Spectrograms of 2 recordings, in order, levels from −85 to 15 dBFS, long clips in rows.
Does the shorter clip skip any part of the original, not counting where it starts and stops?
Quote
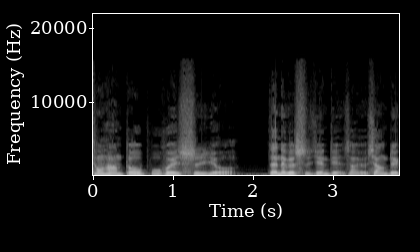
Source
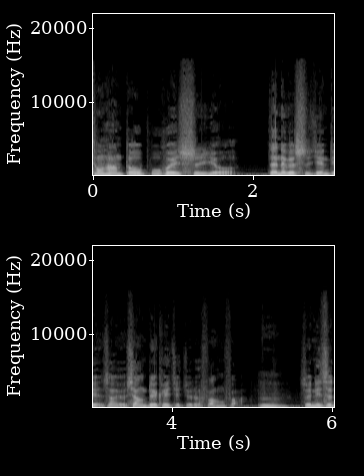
no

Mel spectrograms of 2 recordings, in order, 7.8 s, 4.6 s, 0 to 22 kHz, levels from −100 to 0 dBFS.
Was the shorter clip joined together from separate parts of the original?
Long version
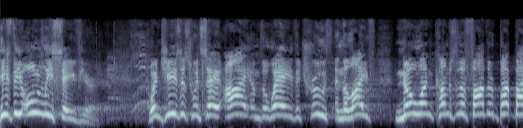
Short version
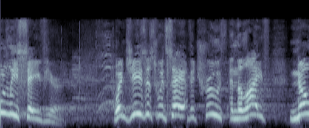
yes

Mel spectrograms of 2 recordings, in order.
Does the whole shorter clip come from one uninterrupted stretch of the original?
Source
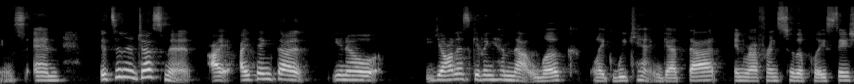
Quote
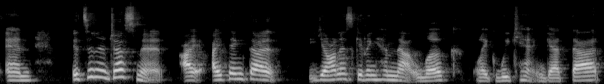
no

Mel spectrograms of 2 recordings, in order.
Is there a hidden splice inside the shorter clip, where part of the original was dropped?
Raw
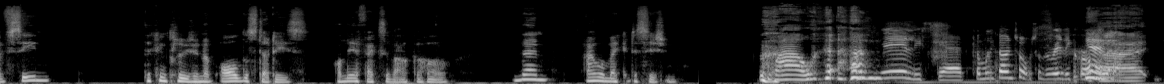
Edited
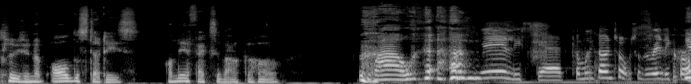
yes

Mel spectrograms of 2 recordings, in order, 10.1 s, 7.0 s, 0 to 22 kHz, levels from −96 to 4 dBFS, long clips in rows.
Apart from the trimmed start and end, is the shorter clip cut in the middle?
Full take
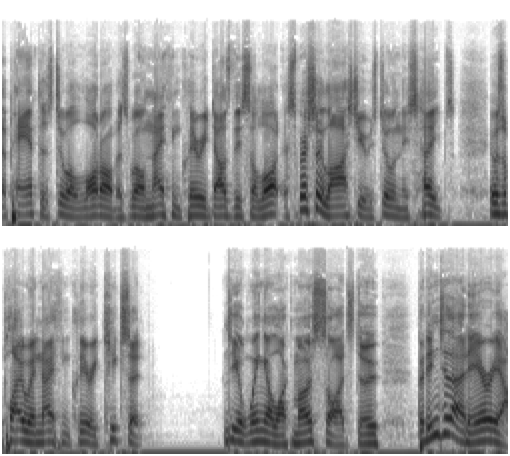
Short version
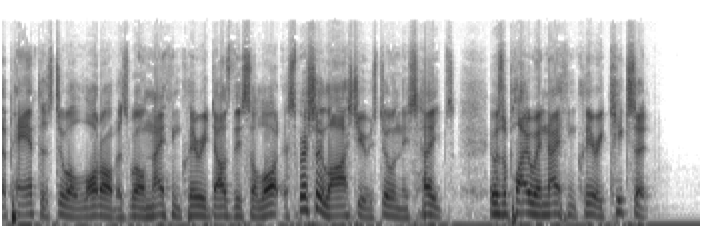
no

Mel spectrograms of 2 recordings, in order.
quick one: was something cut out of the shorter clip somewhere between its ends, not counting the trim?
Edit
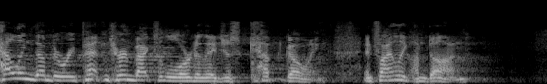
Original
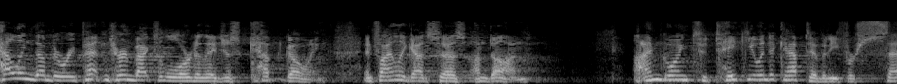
yes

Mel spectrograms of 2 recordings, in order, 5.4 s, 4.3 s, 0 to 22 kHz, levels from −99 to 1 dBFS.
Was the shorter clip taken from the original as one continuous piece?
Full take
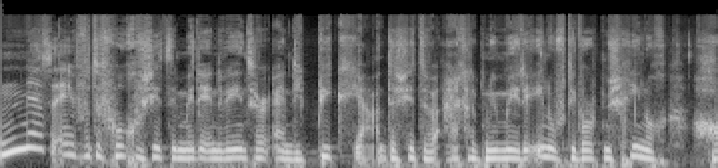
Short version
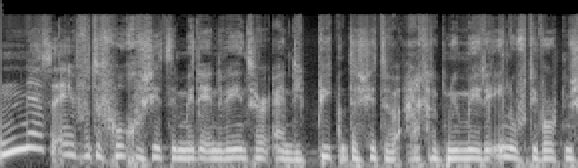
no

